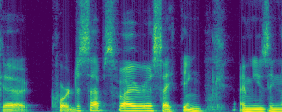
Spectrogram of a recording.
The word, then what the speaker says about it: cordyceps: Um cuz you're right, cordyceps and that is the correct way to pronounce it.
